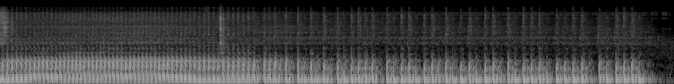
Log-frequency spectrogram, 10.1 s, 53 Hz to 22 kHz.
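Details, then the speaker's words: Apollo RFZ X18 125 pit bike after fitting a new NIBBI PE22 22 mm carburetor, screw turned all the way in then a couple turns out: even, regular single-cylinder thump about four beats a second settling into a steady good idle before cutting out. "Now it's sitting here idling good. Sounds great."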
